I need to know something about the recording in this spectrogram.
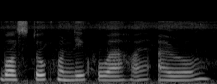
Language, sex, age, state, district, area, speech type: Assamese, female, 18-30, Assam, Dhemaji, rural, spontaneous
